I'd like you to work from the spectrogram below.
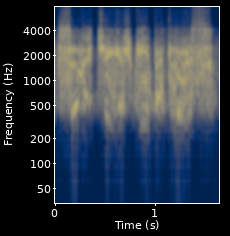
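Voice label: Hungarian player friendly fire mood low, speech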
